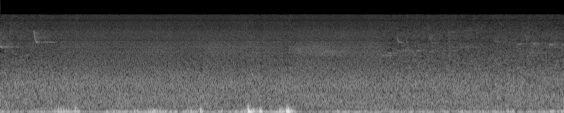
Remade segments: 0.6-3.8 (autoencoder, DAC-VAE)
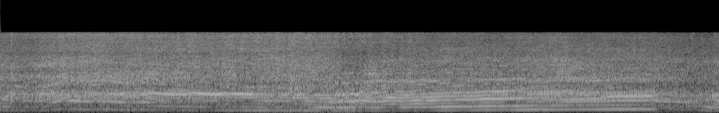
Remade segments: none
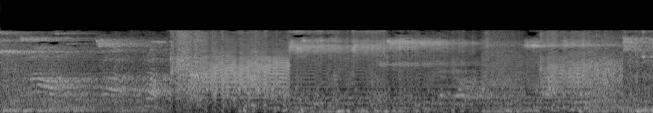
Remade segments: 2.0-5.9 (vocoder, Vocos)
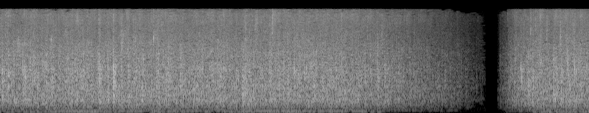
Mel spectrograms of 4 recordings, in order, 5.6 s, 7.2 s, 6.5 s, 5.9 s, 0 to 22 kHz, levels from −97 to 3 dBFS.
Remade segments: 1.7-2.4 (vocoder, BigVGAN v2)

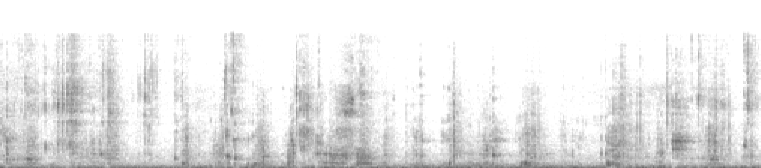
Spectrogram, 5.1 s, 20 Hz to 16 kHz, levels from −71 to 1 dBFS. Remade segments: 0.4-1.9 (vocoder, BigVGAN v2); 4.0-5.1

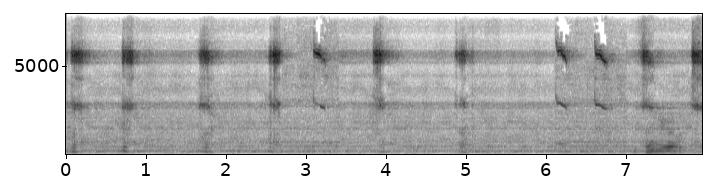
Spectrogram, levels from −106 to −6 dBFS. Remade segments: 0.0-2.7 (codec, SNAC); 3.4-6.1; 7.0-8.0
